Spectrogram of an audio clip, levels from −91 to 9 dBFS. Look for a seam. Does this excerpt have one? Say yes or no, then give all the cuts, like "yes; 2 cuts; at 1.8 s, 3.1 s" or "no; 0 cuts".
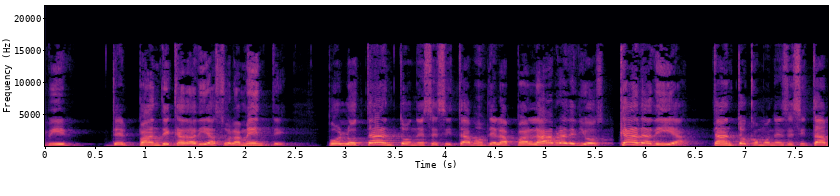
yes; 2 cuts; at 4.4 s, 5.7 s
